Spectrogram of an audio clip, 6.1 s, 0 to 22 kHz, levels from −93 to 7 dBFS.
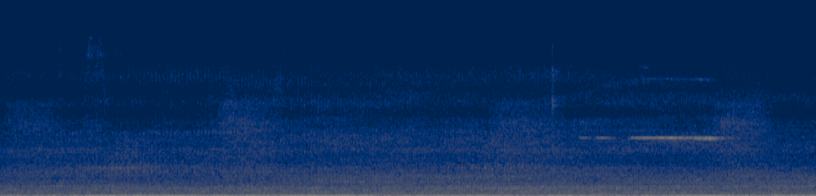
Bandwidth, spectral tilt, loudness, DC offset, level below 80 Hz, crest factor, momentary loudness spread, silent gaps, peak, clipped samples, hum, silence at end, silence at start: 14.5 kHz; -5 dB/octave; -51 LUFS; under 0.1%; -48 dBFS; 12 dB; 4 LU; none; -34 dBFS; under 0.1%; none; 0 s; 0 s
